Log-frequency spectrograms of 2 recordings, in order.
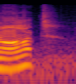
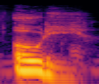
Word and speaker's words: Ott: Dan Ott? It is. Mr. Ott, my name is Gilbert King, and I am working on a criminal justice report. I was also pronouncing his name wrong. It's Odie. Dan Odie.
